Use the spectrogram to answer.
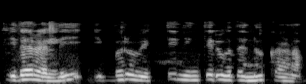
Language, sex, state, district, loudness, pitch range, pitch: Kannada, female, Karnataka, Bangalore, -16 LUFS, 180-225 Hz, 205 Hz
